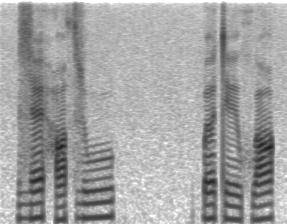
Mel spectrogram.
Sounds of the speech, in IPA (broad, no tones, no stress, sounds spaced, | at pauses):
z ɛ h ɑ θ z uː | k͡p ə t ɪː xʷ ɑ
